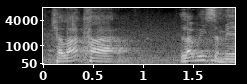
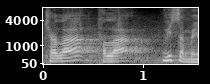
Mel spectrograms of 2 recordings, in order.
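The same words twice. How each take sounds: First: "ชละทะ", pause, then "และวิสเม"; wrong word break. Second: "ชละทละ", short pause, then "วิสเม"; phrase break only between "ชละทละ" and "วิสเม"; correct word grouping. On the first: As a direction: cut "ทละ" in two with a pause after "ทะ". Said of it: "ก็ไม่ควร". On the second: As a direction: keep "ทละ" whole before "วิสเม". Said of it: "เมื่ออ่านต้องได้เป็นคำด้วย". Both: Shown as a demonstration.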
